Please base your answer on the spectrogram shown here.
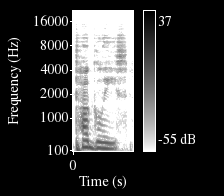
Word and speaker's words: Pugliese: They pronounce it Pugliese.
